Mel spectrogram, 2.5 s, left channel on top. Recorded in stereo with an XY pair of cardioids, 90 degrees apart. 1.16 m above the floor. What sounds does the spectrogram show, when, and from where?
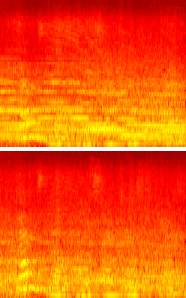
0.2 s a woman speaking: 60° right, 3 m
